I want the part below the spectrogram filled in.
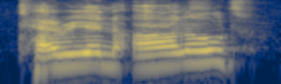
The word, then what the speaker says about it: Terrion Arnold: Terrion Arnold, is that how you say it? – Yeah, well done.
